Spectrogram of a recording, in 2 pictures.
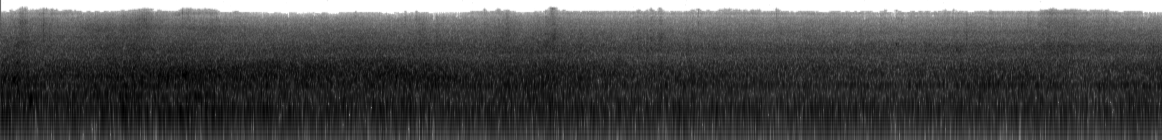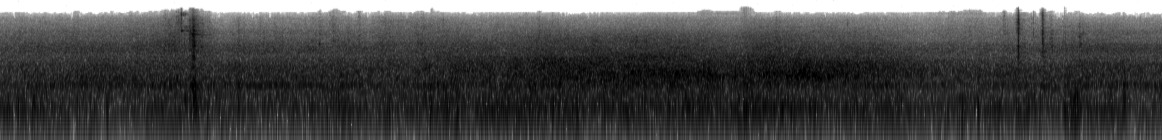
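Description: City road traffic noise heard from a moving bicycle, a steady rush that swells louder twice as vehicles pass. A sharp click sounds about halfway through and two more near the end.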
